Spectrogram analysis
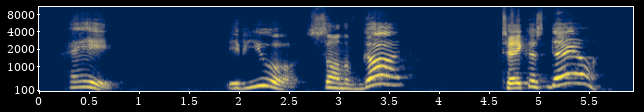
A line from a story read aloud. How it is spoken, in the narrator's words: taunted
